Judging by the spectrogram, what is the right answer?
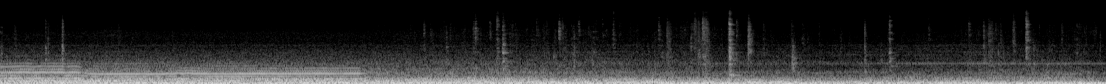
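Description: Ford Ranger Raptor's V6 engine running under load inside the cabin. Its pitch drops slightly about a second in, and after about four seconds the engine note gives way to a steady low rumble of tyres and road, with scattered sharp clicks.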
